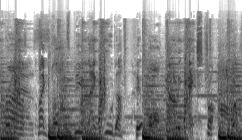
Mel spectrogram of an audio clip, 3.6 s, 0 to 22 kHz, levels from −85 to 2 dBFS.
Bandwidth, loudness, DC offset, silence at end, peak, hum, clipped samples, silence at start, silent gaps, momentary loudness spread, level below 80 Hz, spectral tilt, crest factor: 15.5 kHz; -9 LUFS; 0.5%; 0 s; 0 dBFS; none; 3%; 0 s; none; 6 LU; -10 dBFS; -4.5 dB/octave; 8 dB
